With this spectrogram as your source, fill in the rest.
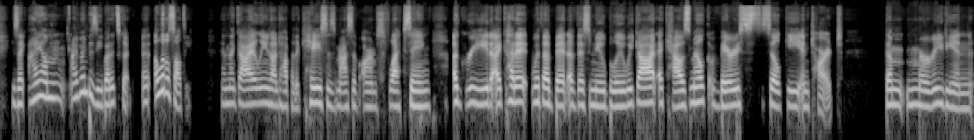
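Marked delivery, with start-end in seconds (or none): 0.5-2.9 put-on nervous stammer, higher pitch, faster pace. Retelling how William answered when asked where he'd been, imitating William's nervous stammer. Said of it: "And he's like very nervous".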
